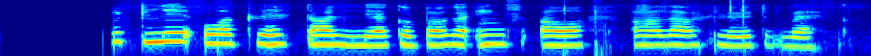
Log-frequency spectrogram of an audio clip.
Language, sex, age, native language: Icelandic, female, 12, Icelandic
